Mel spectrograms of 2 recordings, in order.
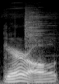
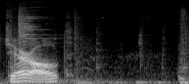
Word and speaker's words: Geralt: Oh, it's pronounced Geralt. I thought it was Gerald.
